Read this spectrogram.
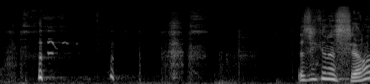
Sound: laughing

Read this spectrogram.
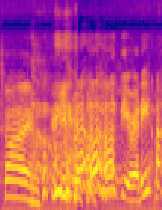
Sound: laughing

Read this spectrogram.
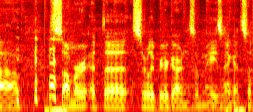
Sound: laughs

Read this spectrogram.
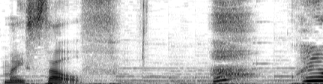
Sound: gasp

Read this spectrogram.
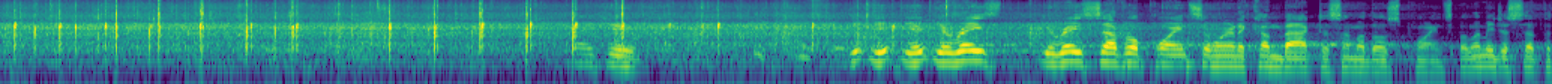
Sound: applause

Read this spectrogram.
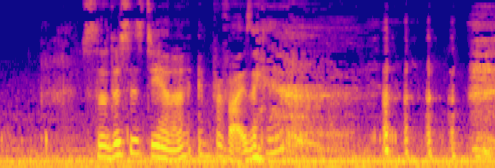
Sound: laughing

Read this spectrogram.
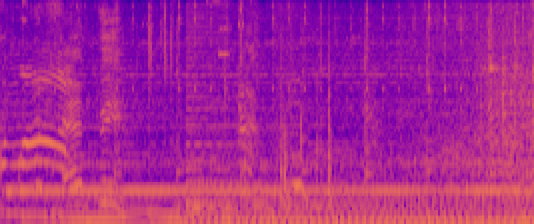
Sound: computer chiming; whirring

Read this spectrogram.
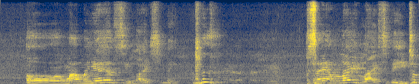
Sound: laughs

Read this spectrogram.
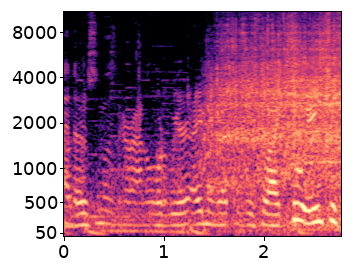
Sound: rattling

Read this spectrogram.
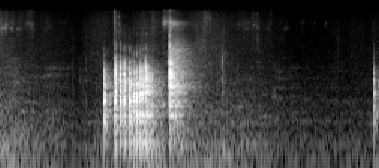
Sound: clattering

